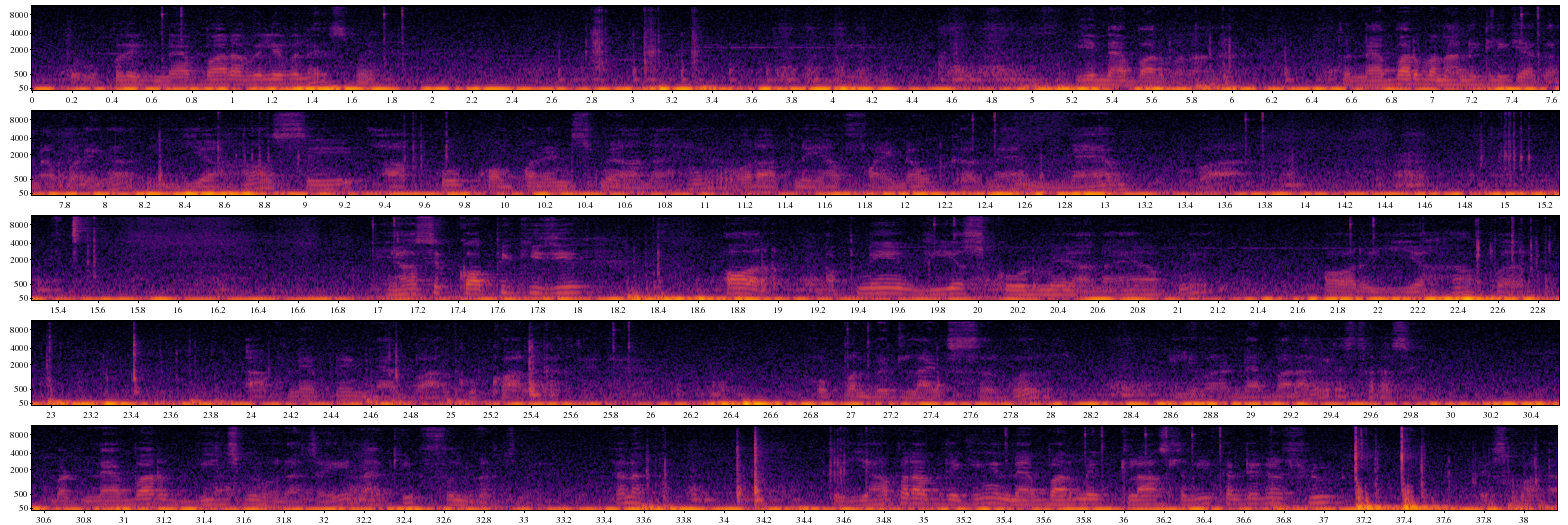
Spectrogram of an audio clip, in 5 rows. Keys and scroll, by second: 5.9 alt+Tab, 18.3 alt+Tab, 23.7 ctrl+v, 33.6 alt+Tab, 37.9 ctrl+s.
